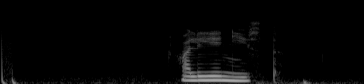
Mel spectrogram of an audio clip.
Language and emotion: Russian, neutral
